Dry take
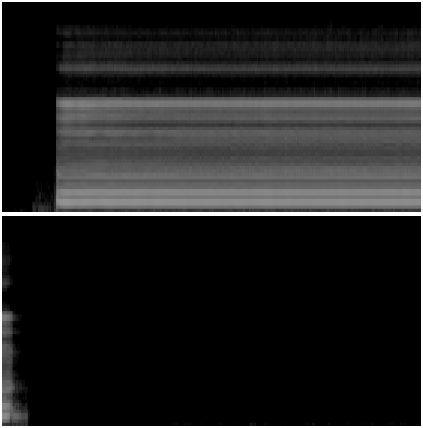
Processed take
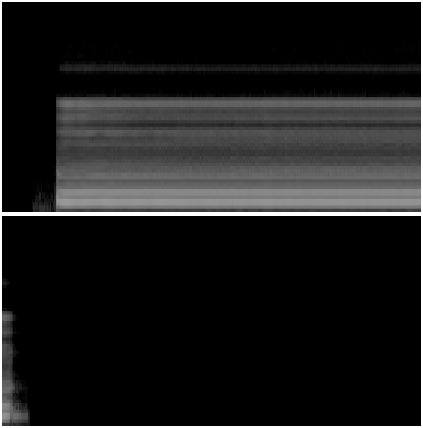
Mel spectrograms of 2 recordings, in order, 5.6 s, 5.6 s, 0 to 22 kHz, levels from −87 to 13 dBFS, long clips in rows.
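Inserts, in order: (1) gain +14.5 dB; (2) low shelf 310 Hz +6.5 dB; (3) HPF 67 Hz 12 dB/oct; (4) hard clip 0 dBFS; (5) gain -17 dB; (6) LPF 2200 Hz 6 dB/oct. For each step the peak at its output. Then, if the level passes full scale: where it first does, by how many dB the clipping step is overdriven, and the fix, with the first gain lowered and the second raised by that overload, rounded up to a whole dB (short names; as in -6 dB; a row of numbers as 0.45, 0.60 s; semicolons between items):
-7.0, -4.0, -5.0, -5.0, -22.0, -22.5 dBFS; no overload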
